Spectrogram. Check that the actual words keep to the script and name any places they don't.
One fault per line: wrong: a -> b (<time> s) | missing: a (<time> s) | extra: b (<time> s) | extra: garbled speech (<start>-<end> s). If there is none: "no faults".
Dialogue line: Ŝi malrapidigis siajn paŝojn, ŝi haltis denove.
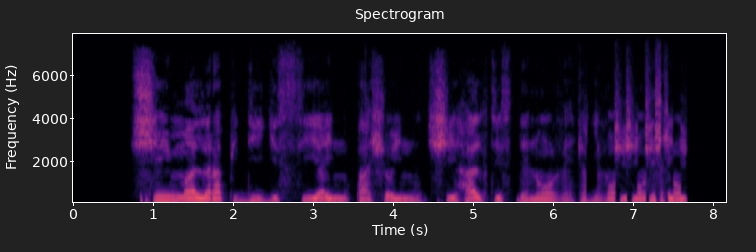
extra: garbled speech (6.3-7.7 s)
